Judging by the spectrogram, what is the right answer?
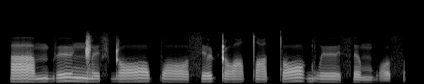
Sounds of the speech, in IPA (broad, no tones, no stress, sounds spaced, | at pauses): a m b ø ŋ͡ǁ ø s ɖ ɔː p ɔː s ʏ ʈ ɔː tˤ ø t ɔ ɡ w øː s ɾ ə m b ɔ s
